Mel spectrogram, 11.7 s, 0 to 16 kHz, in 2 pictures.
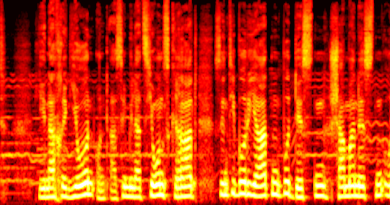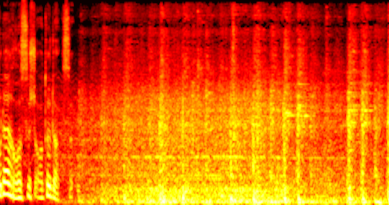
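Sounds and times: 
speech: 0.6 - 7.5
train on the Trans-Siberian Railway rolling along tracks in Buryat region, Siberia, Russia: 6.9 - 11.6.

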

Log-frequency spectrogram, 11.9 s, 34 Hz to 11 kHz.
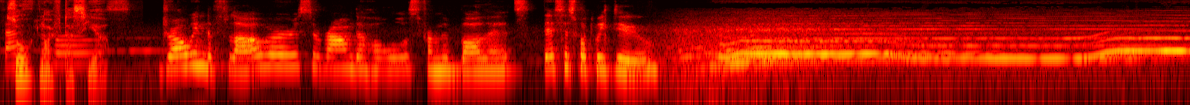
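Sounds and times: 
siren wailing: 0.0 - 2.6, 6.4 - 11.8
speech: 0.1 - 7.3.

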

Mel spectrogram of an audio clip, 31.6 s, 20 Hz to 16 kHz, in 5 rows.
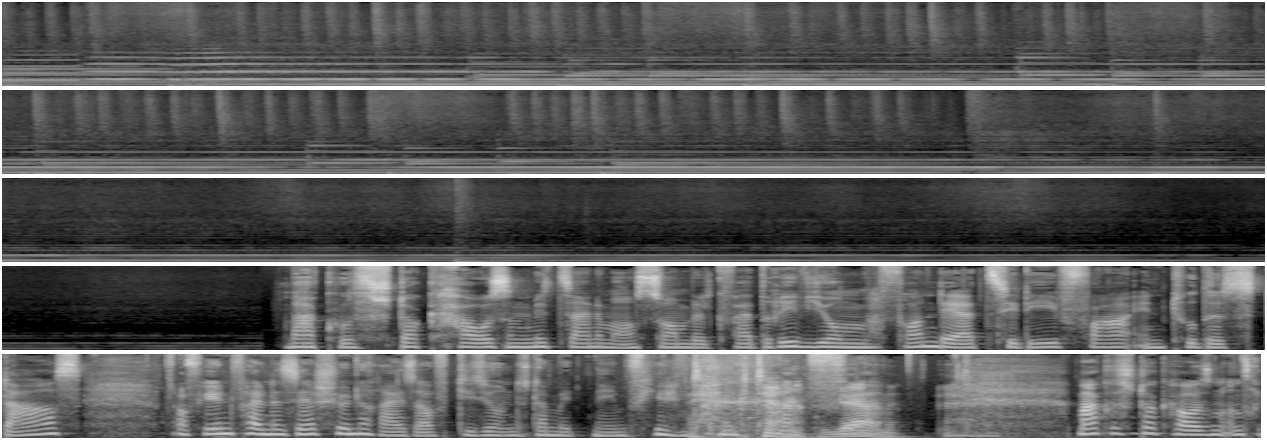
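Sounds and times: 
mellow jazz ensemble music with long sustained tones: 0.0 - 18.1
steady low bass line: 0.0 - 18.5
speech: 20.4 - 31.5
laughter: 28.7 - 30.2.

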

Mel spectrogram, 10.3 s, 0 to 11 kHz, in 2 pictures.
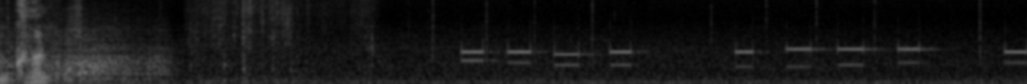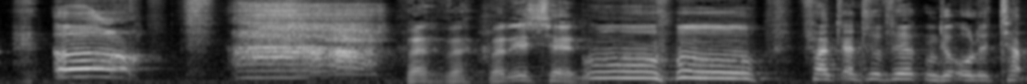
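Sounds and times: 
speech: 0.1 - 0.5, 5.4 - 6.0, 7.2 - 10.2
DTMF touch-tone beeps as a phone number is keyed in: 2.3 - 5.2.

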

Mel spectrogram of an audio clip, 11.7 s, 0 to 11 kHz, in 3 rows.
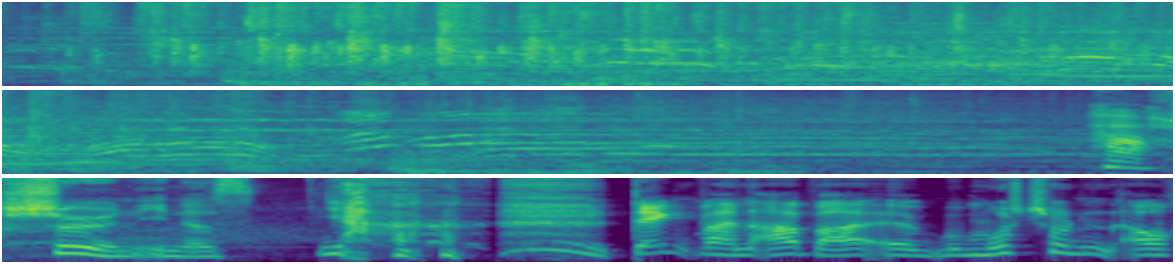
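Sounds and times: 
team clapping after solar plane landing in Abu Dhabi: 0.0 - 8.9
excited voices and cheers: 1.4 - 9.0
speech: 7.6 - 11.7
laughter: 8.8 - 9.6.

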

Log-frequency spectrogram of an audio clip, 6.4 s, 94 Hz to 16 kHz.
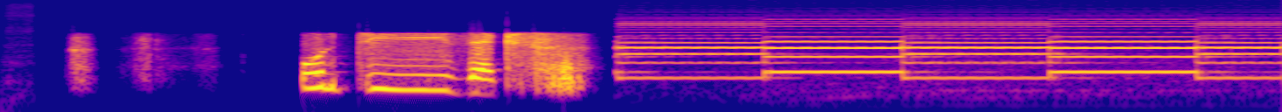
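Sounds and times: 
speech: 1.5 - 2.9
police car two-tone siren: 3.1 - 6.4.

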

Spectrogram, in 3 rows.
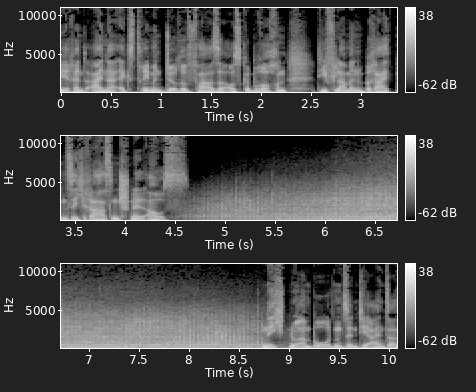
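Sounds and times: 
speech: 0.0 - 5.0, 8.7 - 10.0
helicopter flying overhead: 4.6 - 9.1.

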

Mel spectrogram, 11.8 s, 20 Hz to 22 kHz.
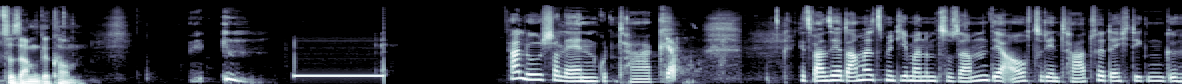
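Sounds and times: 
speech: 0.0 - 0.9, 1.9 - 2.6, 5.1 - 7.4, 8.0 - 11.8
telephone ringing tone as a call is placed: 2.9 - 3.9.

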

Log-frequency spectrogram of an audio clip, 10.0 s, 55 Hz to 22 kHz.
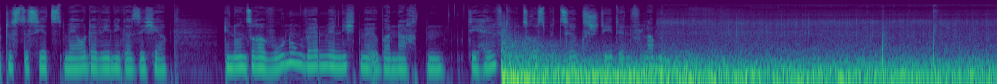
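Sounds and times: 
speech: 0.0 - 7.4
explosions: 5.0 - 9.9.

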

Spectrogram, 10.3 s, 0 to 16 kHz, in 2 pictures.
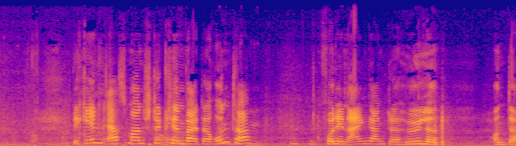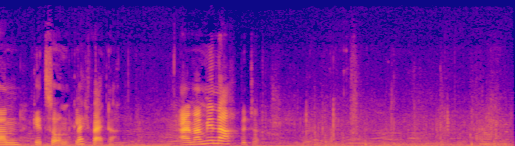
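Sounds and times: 
faint murmuring voices: 0.0 - 10.3
steady outdoor hum: 0.0 - 10.3
speech: 0.8 - 8.0
several people's footsteps crunching along a mountain path: 7.8 - 10.3.

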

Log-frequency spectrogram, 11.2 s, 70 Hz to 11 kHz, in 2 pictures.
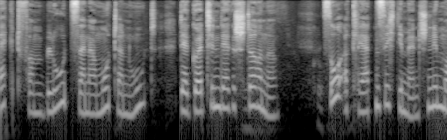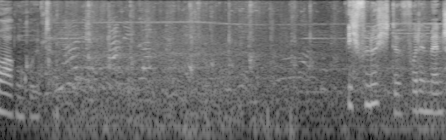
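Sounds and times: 
speech: 0.0 - 6.6, 9.9 - 11.1
street noise: 4.8 - 11.1
hooves of a horse pulling a carriage clip-clopping: 5.8 - 11.1.

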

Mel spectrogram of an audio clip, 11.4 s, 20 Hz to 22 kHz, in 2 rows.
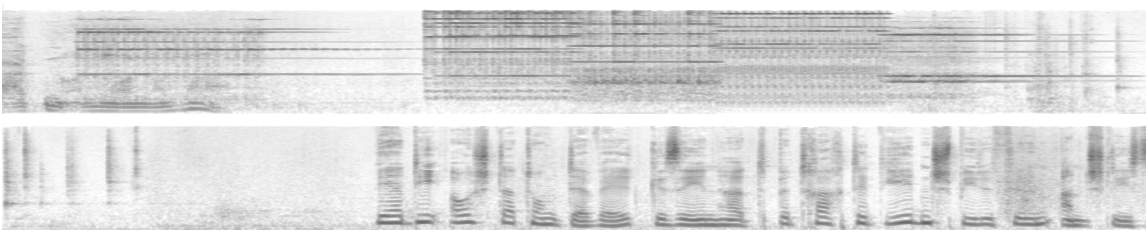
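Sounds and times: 
speech: 0.1 - 1.2, 7.6 - 11.4
mechanical bell of a 1970s or 1980s telephone film prop ringing: 0.3 - 5.7.

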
